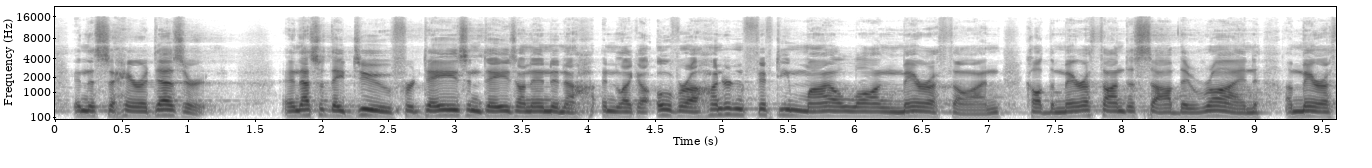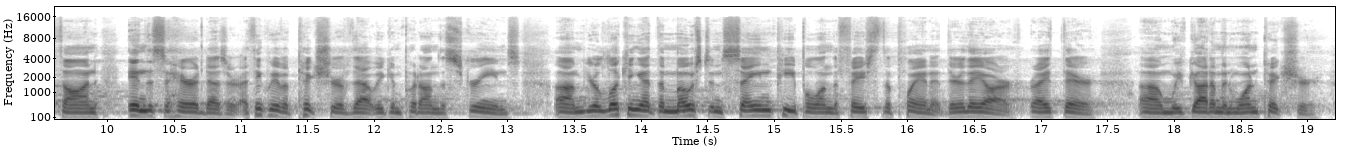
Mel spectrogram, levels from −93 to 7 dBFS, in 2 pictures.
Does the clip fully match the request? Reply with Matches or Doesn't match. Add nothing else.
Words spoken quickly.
Matches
